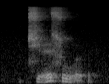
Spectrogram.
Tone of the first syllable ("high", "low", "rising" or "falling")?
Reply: rising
